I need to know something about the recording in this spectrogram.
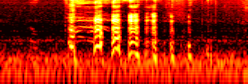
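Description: A young boy laughs.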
